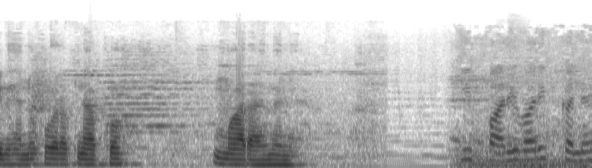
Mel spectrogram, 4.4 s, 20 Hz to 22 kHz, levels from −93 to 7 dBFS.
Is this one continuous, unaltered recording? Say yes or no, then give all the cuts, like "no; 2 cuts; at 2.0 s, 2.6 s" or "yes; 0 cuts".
no; 1 cut; at 3.3 s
